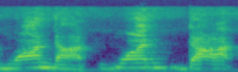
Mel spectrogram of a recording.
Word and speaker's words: Wyandotte: we considered it and the wyandotte or wanda one dot is is what our original pronunciation of our name which is people of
